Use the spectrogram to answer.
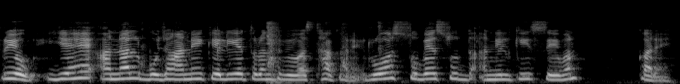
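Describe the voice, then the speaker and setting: A woman teaching a grammar lesson, explaining slowly, repeating phrases and asking questions of her class. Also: on the high side, dull audio, slight background noise.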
